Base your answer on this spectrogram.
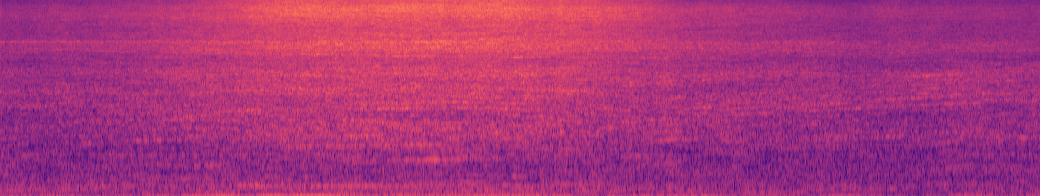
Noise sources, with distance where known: engine of unclear size

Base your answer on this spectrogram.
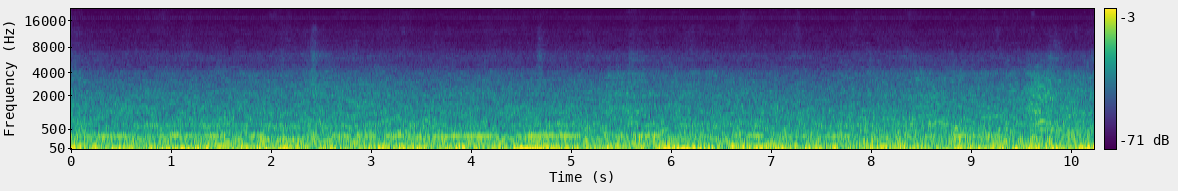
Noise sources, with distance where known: engine of unclear size

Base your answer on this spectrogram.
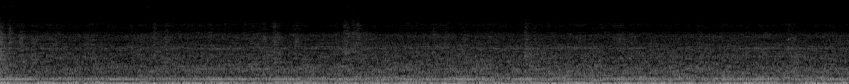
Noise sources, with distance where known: engine of unclear size, near
dog barking or whining, far

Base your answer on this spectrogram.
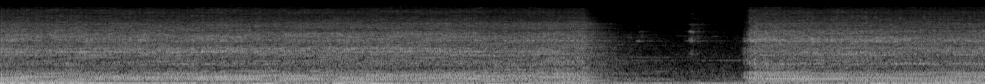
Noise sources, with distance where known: jackhammer, near

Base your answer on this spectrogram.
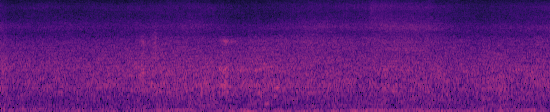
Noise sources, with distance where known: medium-sounding engine, near
person or small group talking

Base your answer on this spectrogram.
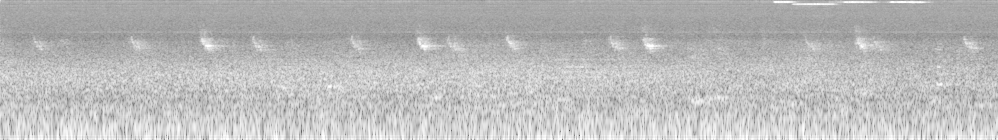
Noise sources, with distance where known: background noise

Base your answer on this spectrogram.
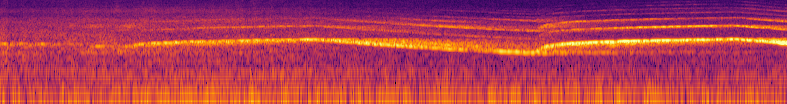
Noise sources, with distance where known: siren, near

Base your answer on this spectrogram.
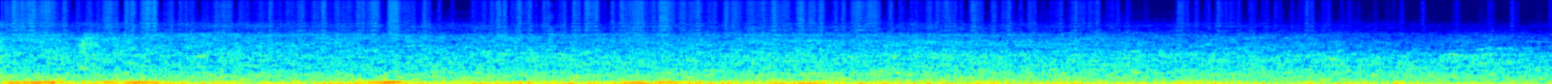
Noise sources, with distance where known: engine of unclear size

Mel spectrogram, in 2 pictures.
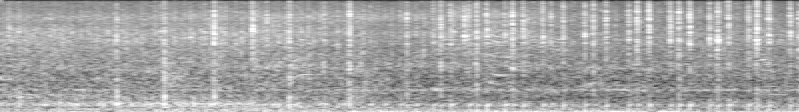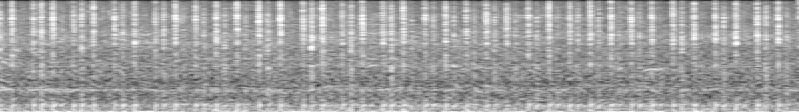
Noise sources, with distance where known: small-sounding engine, near

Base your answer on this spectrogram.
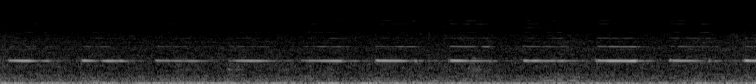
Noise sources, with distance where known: reverse beeper, near

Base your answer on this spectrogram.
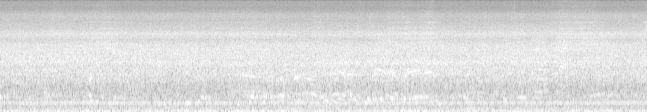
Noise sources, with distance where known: unidentified human voice

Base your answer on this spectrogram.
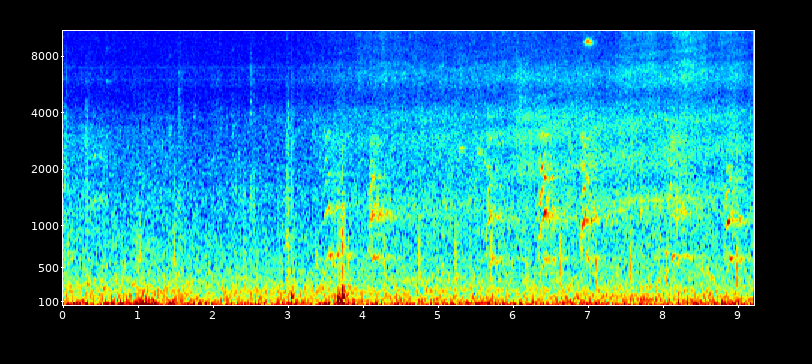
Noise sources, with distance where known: dog barking or whining, far

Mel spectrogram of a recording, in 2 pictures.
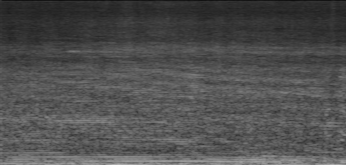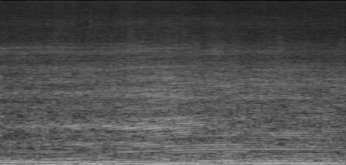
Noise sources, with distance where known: medium-sounding engine, far
unidentified human voice, near

